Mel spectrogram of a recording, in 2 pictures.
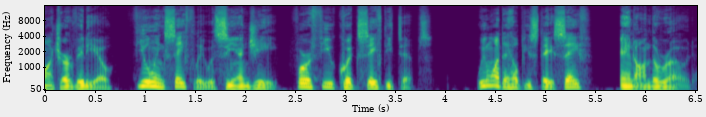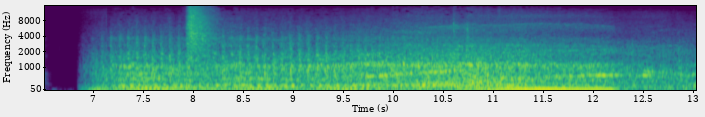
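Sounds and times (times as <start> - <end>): heavy truck engine running: 6.9 - 13.0
air brake hiss: 7.9 - 8.4.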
